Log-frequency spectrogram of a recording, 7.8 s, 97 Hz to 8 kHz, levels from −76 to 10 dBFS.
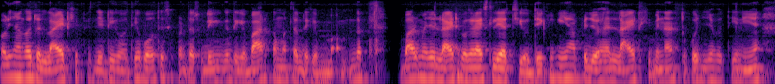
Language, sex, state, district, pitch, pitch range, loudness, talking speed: Hindi, male, Bihar, Lakhisarai, 110 Hz, 105-120 Hz, -21 LUFS, 300 wpm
